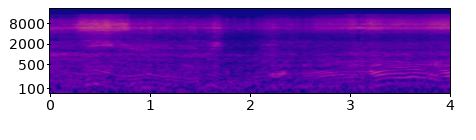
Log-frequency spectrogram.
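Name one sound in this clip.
Water splashes under a dirt bike's wheels.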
